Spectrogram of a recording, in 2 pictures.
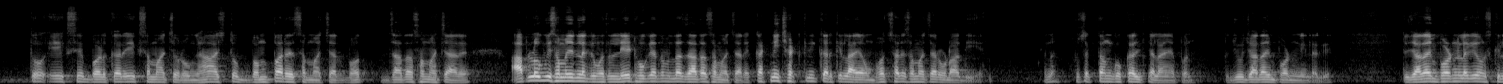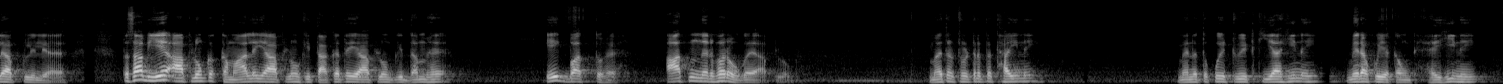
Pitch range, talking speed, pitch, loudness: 115-140 Hz, 230 wpm, 125 Hz, -24 LUFS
